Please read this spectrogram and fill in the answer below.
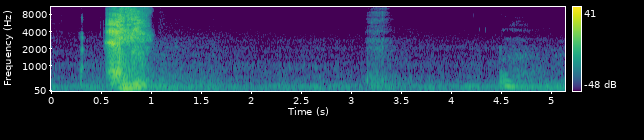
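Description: One loud, sharp sneeze burst, followed by a softer sniff and a faint breath in a quiet room.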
